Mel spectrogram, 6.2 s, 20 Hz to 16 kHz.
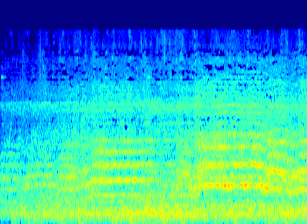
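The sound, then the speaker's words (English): A large crowd sings together outdoors during the 2019 uprising in Chile, backed by countless strummed guitars, a dense, steady wash of voices and strings that swells slightly louder toward the end. “It shows countless guitars accompanying a crowd singing … …”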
